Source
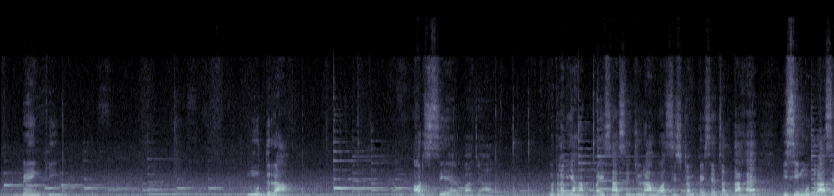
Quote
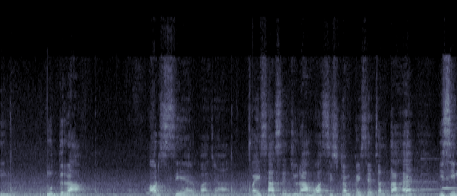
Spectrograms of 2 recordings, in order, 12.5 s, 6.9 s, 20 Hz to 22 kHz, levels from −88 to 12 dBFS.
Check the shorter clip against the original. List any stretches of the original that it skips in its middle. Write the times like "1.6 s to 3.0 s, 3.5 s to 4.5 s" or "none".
1.5 s to 3.8 s, 4.8 s to 5.7 s, 7.6 s to 8.8 s

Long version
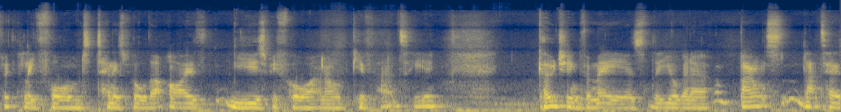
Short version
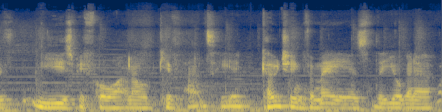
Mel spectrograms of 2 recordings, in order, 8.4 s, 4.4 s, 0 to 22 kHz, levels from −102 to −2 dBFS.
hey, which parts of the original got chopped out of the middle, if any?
4.5 s to 5.3 s

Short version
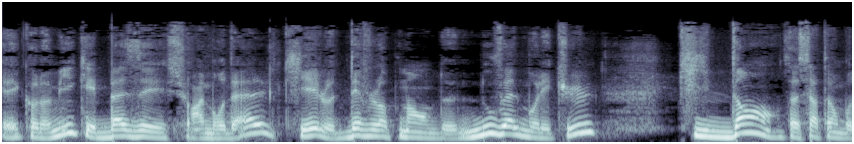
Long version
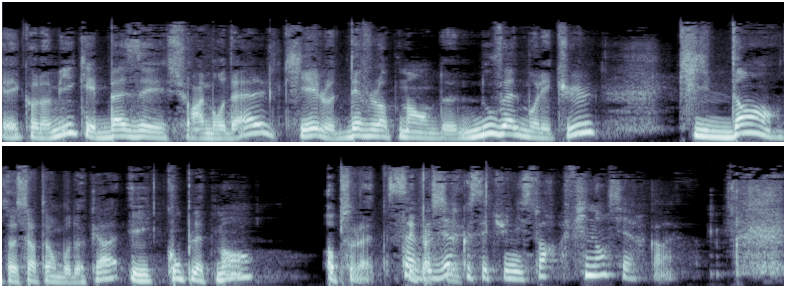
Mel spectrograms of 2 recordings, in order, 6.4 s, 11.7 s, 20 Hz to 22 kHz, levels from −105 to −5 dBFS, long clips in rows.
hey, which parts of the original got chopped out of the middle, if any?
none

